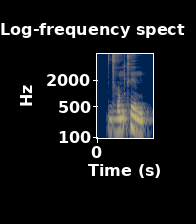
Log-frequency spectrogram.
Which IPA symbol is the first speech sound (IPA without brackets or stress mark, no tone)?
dʱ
